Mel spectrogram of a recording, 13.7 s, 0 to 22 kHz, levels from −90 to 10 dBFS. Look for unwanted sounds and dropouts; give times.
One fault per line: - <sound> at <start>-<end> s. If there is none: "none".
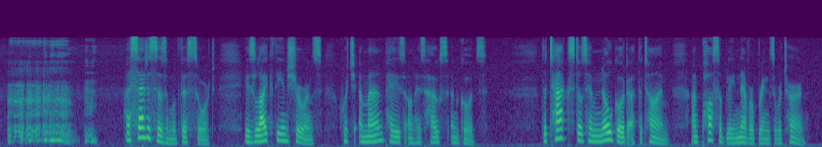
- throat clearing at 0.1-1.7 s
